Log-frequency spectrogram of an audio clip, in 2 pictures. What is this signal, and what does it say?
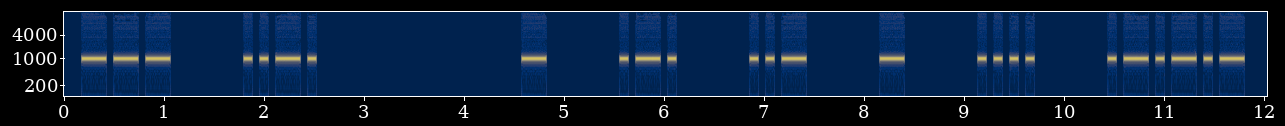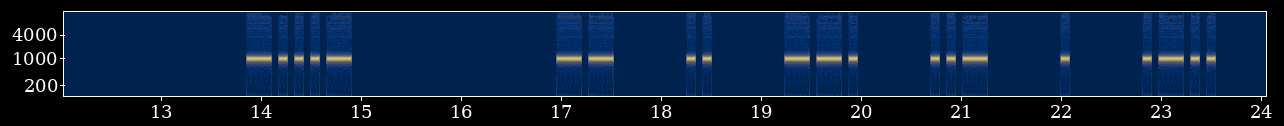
Morse code, heard as a keyed tone, about 15 wpm, spaced as for 8 wpm, 1000 Hz. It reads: OF TRUTH. <BT> MIGUEL
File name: qotdfiles / 8wpm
